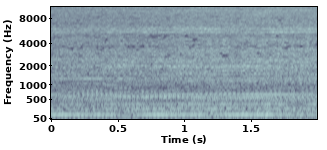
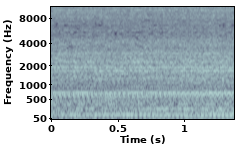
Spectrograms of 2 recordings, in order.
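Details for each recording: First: Supermarket refrigeration rack, high suction pressure (85), compressors possibly off on overload, multiple cases warm: constant hum under a loud, rough, hissing rush at the compressor; hot gas solenoid sticking open. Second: Refrigeration compressor rack with a sticking hot gas solenoid, after that circuit was closed and suction pressure began dropping from 63: a steady, even hiss and hum with no knocking or rattle; the noise went away and the rack runs smoothly.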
